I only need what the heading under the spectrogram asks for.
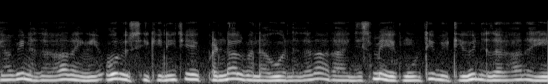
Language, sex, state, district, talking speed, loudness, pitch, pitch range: Hindi, female, Bihar, Katihar, 275 wpm, -15 LUFS, 200 Hz, 185-225 Hz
